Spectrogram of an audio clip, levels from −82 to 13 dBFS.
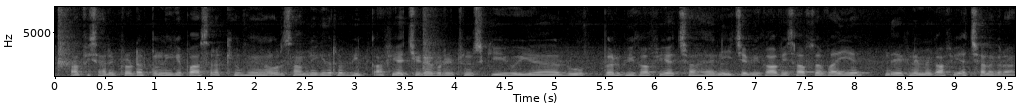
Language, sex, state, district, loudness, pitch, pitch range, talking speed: Hindi, male, Uttar Pradesh, Muzaffarnagar, -30 LUFS, 130 Hz, 120-140 Hz, 250 wpm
